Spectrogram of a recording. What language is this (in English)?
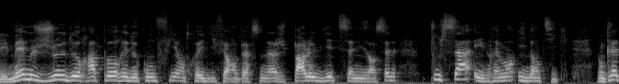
French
